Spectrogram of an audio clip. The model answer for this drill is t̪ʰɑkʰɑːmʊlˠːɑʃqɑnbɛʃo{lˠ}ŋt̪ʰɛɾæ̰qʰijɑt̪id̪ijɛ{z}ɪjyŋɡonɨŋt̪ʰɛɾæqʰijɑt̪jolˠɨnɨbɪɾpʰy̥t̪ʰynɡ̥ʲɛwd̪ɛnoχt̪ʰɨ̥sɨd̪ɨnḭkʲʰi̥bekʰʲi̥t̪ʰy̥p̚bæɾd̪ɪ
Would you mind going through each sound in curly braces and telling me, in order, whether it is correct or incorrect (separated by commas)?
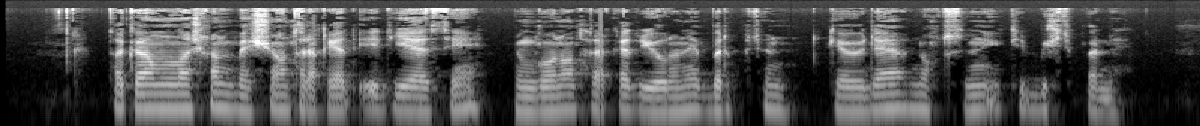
incorrect, incorrect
